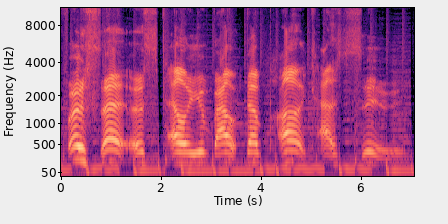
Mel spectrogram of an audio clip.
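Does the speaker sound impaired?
Yes: cerebral palsy; limits physical work such as flipping burgers or bagging groceries.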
